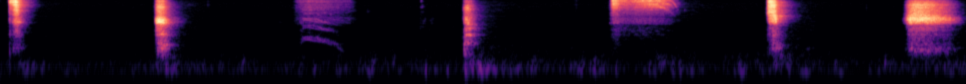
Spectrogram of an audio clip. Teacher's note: you're going to see how they're all unvoiced. You don't use your voice.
